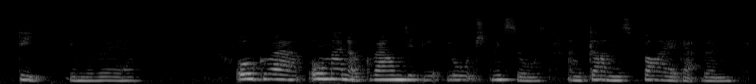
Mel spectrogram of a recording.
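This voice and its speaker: The room echo is audible as a woman speaks at a medium pitch and a fairly slow pace. Her voice is somewhat breathy, with fairly even intonation. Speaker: poetry reviewer and author. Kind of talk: poem reading aloud, performed. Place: home room. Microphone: phone near.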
